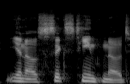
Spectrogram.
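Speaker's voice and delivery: normal talking voice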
